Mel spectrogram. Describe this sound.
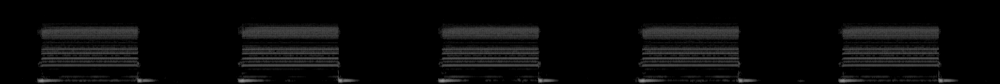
Cell phone vibrate, in hand with loose grip
iPhone 6, vibrating in a loose grip
cell, hand, iPhone, mobile, phone, vibrate, vibrating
